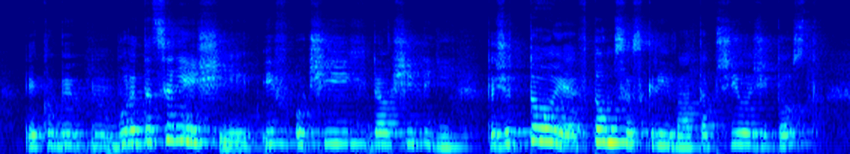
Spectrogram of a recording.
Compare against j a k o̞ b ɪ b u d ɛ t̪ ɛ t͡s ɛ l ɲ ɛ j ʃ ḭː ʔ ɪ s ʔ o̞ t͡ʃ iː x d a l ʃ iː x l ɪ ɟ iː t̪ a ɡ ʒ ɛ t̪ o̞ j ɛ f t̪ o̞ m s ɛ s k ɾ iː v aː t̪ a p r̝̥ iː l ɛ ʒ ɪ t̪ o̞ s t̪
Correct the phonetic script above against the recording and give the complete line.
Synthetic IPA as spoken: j a k o̞ b ɪ b u d ɛ t̪ ɛ t͡s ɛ l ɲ ɛ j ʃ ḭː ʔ ɪ f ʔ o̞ t͡ʃ iː x d a l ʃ iː x l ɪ ɟ iː t̪ a ɡ ʒ ɛ t̪ o̞ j ɛ f t̪ o̞ m s ɛ s k ɾ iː v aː t̪ a p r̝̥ iː l ɛ ʒ ɪ t̪ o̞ s t̪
